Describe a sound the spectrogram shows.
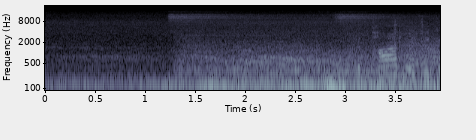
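A heavy metal hatch slides shut with a thud.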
